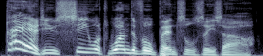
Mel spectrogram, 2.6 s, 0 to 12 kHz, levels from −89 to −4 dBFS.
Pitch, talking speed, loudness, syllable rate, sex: 150 Hz, 205 wpm, -16 LUFS, 6.2 syllables/s, male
